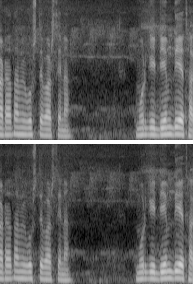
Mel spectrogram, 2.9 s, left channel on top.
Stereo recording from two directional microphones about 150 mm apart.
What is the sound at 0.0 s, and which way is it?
Speech, 20° right (ahead or behind).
